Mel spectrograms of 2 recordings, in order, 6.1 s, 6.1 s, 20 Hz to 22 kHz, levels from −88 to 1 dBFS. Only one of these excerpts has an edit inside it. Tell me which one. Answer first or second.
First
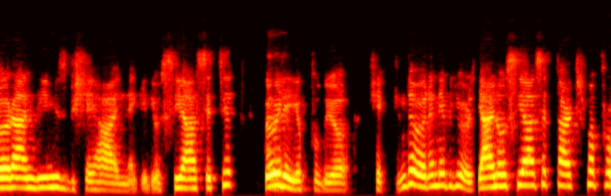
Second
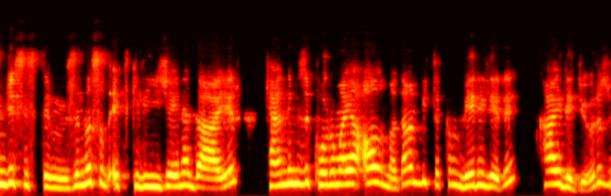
first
